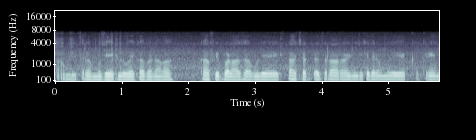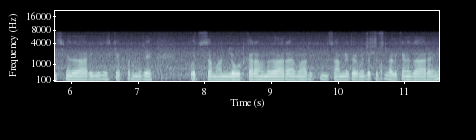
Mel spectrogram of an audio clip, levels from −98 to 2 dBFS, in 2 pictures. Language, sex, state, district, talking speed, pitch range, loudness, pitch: Hindi, male, Andhra Pradesh, Chittoor, 200 wpm, 130-140 Hz, -19 LUFS, 135 Hz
